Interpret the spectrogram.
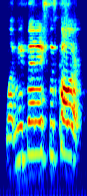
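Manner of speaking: normal talking voice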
